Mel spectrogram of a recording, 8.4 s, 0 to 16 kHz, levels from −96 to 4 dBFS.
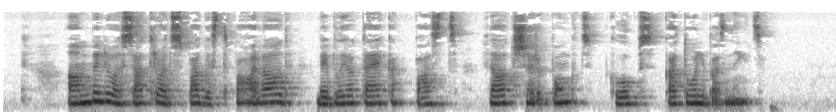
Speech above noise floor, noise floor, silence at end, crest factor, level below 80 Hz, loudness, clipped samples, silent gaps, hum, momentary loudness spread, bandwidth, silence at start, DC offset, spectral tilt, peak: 43 dB; -64 dBFS; 0.75 s; 16 dB; -60 dBFS; -21 LUFS; under 0.1%; none; none; 11 LU; 11.5 kHz; 0.7 s; under 0.1%; -4 dB/octave; -6 dBFS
